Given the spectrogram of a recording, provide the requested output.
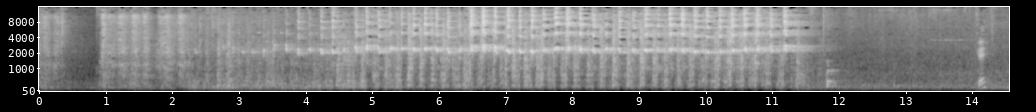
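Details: Mitsubishi Pajero with the 4D56 SOHC diesel starts and runs with loud, rapid metallic knocking throughout; teardown found a damaged connecting rod bearing, typically from skipped oil changes or poor-quality oil.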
